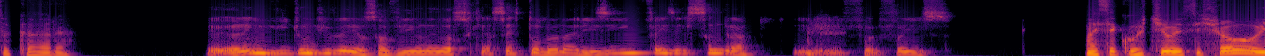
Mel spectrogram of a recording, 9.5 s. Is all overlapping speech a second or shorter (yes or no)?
yes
